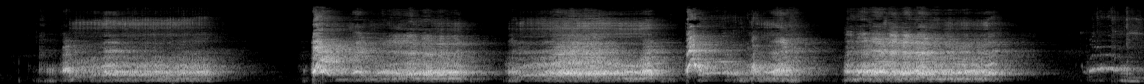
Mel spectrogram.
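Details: Staffordshire Bull Terrier going crazy, giving long rough growling bark bursts of about two seconds each, five runs separated by short pauses, with a person asking questions nearby.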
